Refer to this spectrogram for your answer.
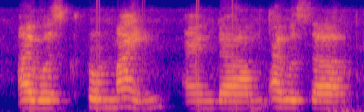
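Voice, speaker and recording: Medium pitch and a dark, mellow tone in a woman's voice. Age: 60s. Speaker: business owner sharing experience. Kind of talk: testimony. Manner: halting, many fillers.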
